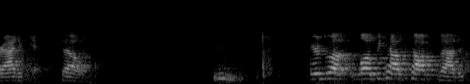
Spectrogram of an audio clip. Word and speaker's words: L'Hôpital: Yes, it looks like Le Hospital's rule, but it is pronounced L'Hôpital.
